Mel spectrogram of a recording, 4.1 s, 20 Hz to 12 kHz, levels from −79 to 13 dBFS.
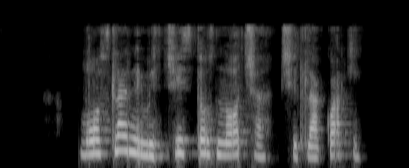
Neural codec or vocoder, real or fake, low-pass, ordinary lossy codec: codec, 16 kHz, 2 kbps, X-Codec, WavLM features, trained on Multilingual LibriSpeech; fake; 7.2 kHz; AAC, 32 kbps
